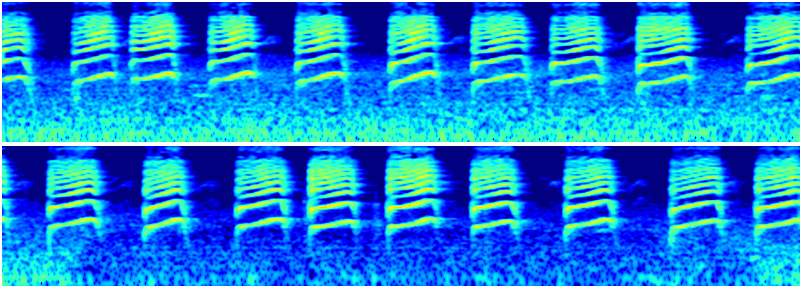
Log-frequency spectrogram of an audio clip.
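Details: Juvenile Australian magpie begging from its father indoors-quiet surroundings: a steady run of about twenty-two loud, nasal, rising squawks, each rich in buzzy overtones, repeated roughly every half second.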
